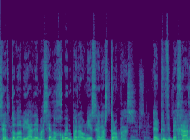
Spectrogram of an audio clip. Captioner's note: voiceover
